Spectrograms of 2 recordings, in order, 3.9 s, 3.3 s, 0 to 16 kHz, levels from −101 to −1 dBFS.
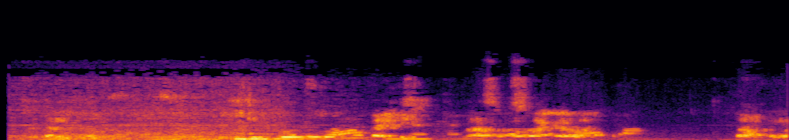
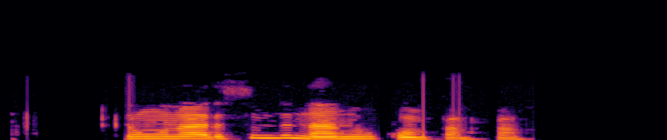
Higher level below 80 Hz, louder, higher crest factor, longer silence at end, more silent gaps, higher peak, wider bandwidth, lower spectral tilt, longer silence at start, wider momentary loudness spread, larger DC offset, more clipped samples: first, -42 dBFS vs -62 dBFS; first, -19 LUFS vs -22 LUFS; about the same, 16 dB vs 20 dB; second, 0 s vs 0.7 s; neither; about the same, -2 dBFS vs -4 dBFS; about the same, 7.6 kHz vs 7.4 kHz; about the same, -7.5 dB/octave vs -6.5 dB/octave; second, 0.05 s vs 0.65 s; about the same, 13 LU vs 13 LU; neither; neither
